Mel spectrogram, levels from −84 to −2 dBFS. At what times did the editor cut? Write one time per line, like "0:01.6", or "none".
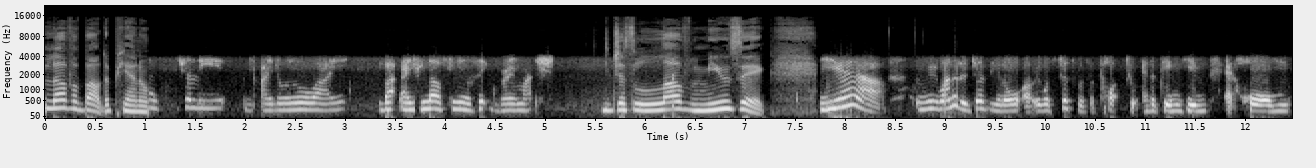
0:03.7
0:07.7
